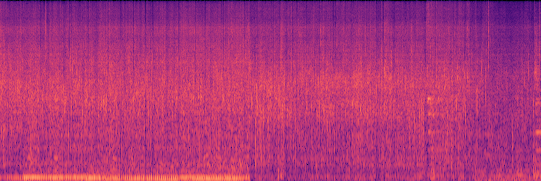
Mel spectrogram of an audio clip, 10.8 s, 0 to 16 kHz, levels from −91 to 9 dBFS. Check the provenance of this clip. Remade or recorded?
remade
